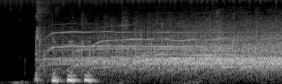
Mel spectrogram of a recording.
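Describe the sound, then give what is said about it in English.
Audience applause and cheering for an act called a stack of Goombas break out suddenly and hold steady, a dense wash of clapping with high whoops and sustained shouts riding on top, loud throughout. “And keep that applause rolling for your next act.”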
